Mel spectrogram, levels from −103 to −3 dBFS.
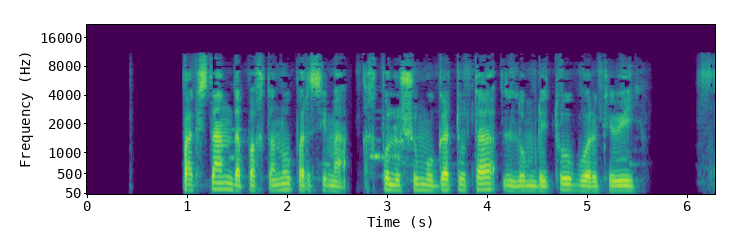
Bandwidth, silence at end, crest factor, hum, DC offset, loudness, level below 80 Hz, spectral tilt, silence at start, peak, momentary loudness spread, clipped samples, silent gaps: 11.5 kHz; 0 s; 20 dB; none; under 0.1%; -19 LUFS; -66 dBFS; -3 dB/octave; 0.95 s; 0 dBFS; 7 LU; under 0.1%; 5.66-6.08 s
